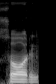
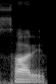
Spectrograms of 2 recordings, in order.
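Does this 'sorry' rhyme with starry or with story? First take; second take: story; starry. First: The first vowel is a rounded 'or' sound. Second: The first vowel is an open 'ar' sound. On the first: This is how Canadian English says it. "But in Canadian English, they say it sorry like story" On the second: Some other speakers say it this way. "they say sorry, so it rhymes with starry"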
